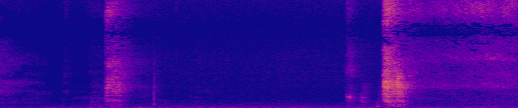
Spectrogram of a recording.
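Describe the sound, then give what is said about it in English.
A sharp sneeze bursts out near the end, preceded by a quick inhale and an earlier smaller snort-like breath, with no talking around it. “Sometimes you sneeze on air, and it's not pretty, but it is what it is.”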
